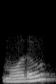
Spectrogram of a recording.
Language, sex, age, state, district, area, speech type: Telugu, male, 18-30, Telangana, Sangareddy, urban, conversation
